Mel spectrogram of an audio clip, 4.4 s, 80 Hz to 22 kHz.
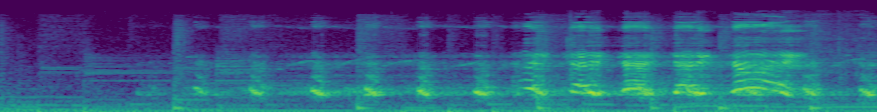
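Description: Hasbro Mighty Morphin Yellow Ranger Power Morpher toy playing its secret sound through its small speaker: Alpha 5's 'Ay-yi-yi-yi' cry, set off because the plates are held shut while being pushed open. The cry starts about a second in as a quick string of short yelps, about four a second.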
